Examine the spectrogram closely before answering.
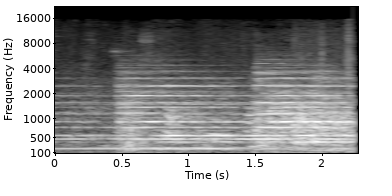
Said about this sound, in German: Das Glockenläuten im Festzelt kommt vom Band.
